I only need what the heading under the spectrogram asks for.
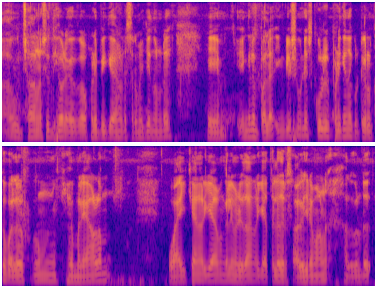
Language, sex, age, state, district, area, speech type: Malayalam, male, 60+, Kerala, Idukki, rural, spontaneous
